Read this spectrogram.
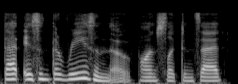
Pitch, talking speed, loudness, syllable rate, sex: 205 Hz, 200 wpm, -20 LUFS, 4.7 syllables/s, female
